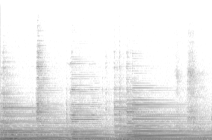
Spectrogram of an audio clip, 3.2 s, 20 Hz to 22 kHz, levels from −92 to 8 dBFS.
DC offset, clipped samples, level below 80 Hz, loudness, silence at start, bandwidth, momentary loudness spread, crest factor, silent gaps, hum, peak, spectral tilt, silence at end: under 0.1%; under 0.1%; -68 dBFS; -41 LUFS; 0 s; 19 kHz; 7 LU; 16 dB; none; none; -26 dBFS; -5 dB/octave; 0 s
